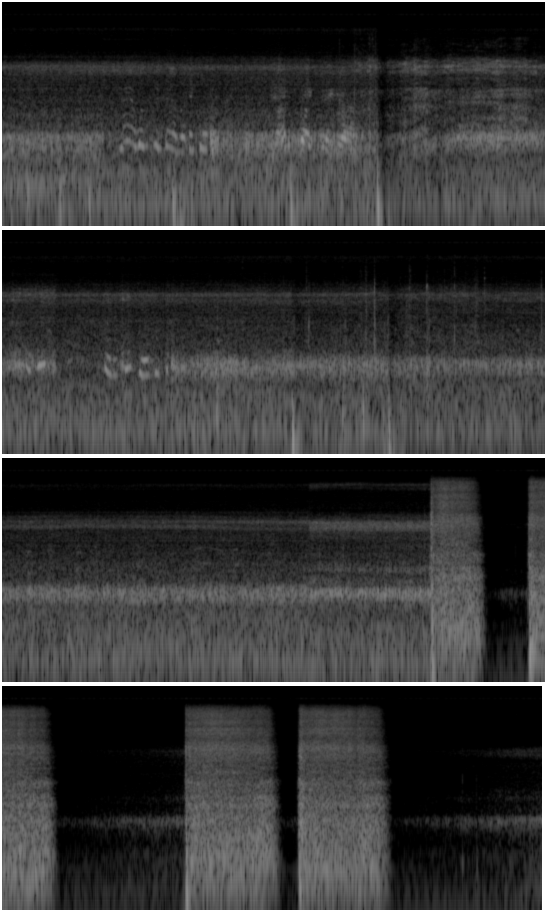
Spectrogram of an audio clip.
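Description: Hot air balloon propane burner firing in four blasts of about a second or so each near the end, loud and full-throated with sharp on and off edges. Before them, a steady low background with faint voices.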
